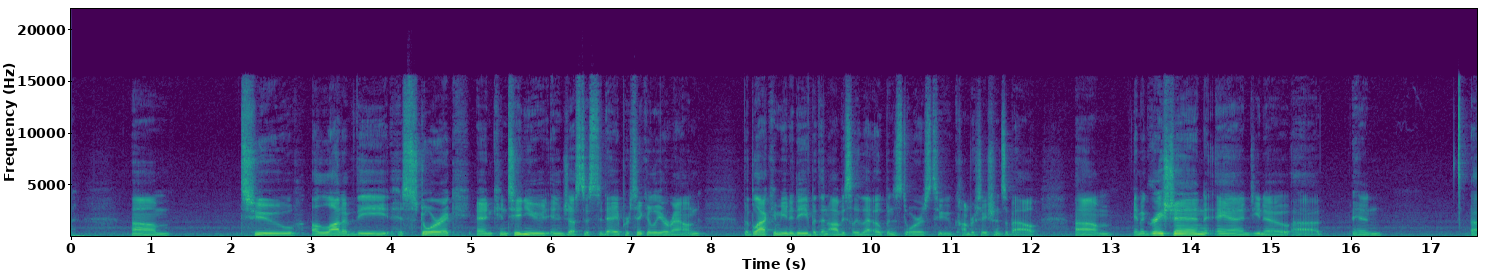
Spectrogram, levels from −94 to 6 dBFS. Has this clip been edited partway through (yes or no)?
no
